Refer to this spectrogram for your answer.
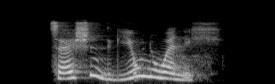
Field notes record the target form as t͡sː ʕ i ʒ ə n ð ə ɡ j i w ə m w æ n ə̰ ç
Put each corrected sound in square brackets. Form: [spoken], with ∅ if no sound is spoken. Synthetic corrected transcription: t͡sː ʕ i [ʃ] ə n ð ə ɡ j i w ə [n] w æ n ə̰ ç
